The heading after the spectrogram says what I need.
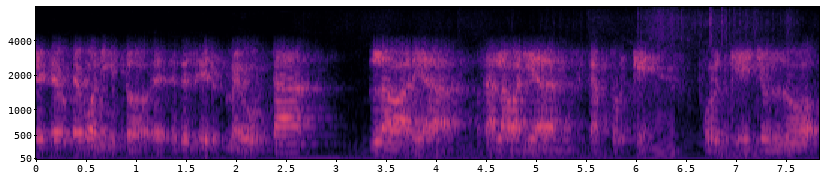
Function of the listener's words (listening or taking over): listening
